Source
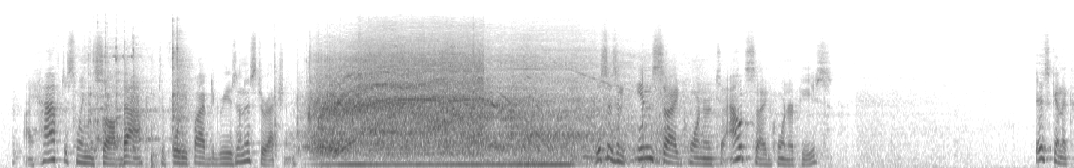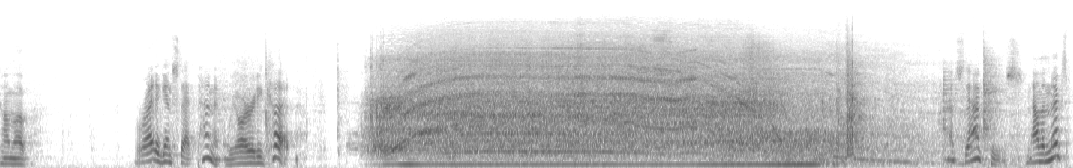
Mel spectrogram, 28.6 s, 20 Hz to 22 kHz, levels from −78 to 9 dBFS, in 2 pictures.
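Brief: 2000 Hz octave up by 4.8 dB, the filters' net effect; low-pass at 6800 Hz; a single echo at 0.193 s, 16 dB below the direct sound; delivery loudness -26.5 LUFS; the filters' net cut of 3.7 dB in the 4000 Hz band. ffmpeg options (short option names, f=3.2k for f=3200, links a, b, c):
-af "lowpass=6.8k,equalizer=f=2k:t=o:g=7.5,equalizer=f=4k:t=o:g=-8,aecho=1:1:193:0.158,volume=-4dB"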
